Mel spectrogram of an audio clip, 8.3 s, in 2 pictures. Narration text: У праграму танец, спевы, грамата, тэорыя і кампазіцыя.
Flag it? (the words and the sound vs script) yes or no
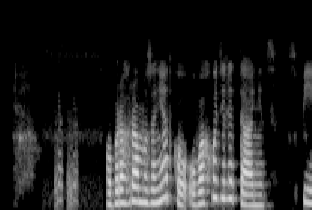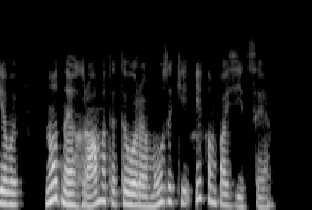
yes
